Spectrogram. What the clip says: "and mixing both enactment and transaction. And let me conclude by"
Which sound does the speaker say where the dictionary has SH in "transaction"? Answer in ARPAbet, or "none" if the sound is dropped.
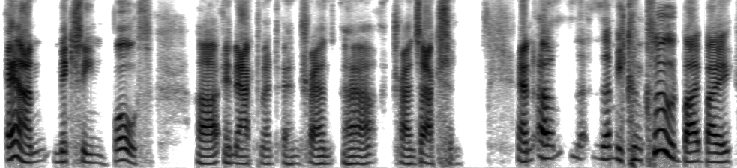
SH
